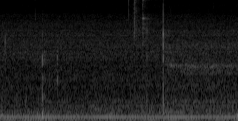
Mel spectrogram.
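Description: Near silence: room tone with a steady faint hum and a few faint clicks, one about half a second in and another past a second and a half.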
